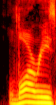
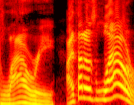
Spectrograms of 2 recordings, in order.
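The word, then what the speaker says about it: Lawry's: after Lawrence's nickname, which I guess I've been pronouncing it wrong all the time. Lorie's Prime Rib. What? He's Lawrence. Lori? I thought it was Lowry.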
